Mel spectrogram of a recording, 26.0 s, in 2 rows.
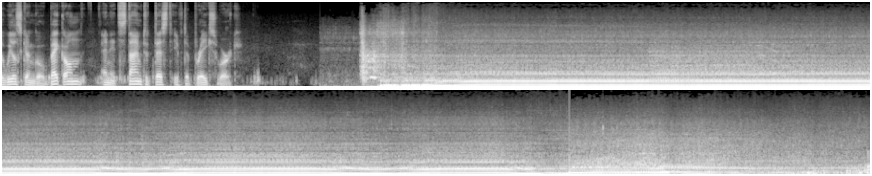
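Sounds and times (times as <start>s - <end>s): car engine starting and running: 4.8s - 26.0s.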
